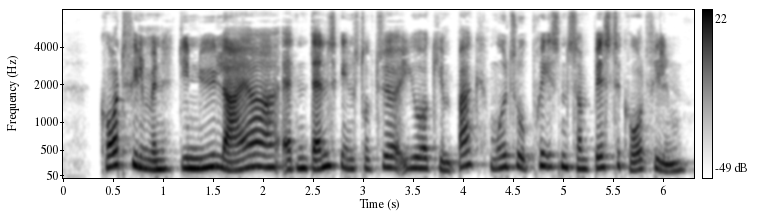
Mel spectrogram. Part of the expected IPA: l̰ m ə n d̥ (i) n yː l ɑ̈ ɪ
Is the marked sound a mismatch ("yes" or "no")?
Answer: no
